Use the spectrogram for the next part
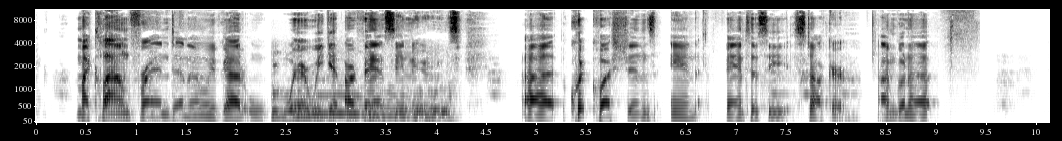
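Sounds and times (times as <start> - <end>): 
speech: 0.4 - 9.2
dog barking: 7.6 - 8.2, 9.6 - 10.0.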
